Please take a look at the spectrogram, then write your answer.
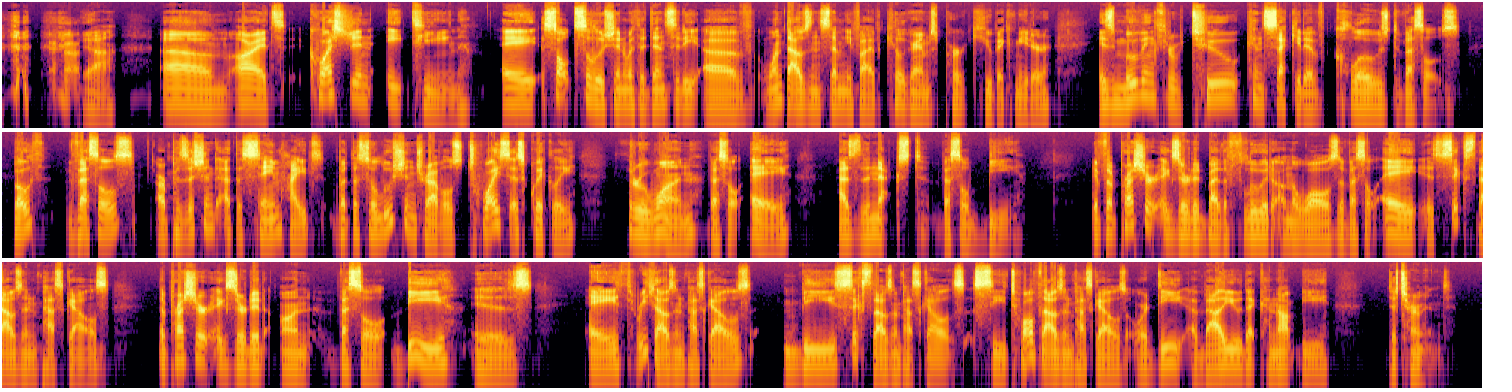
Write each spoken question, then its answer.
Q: If the pressure exerted by the fluid on the walls of vessel A is 6,000 pascals, the pressure exerted on vessel B is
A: in fact, D is the right answer.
